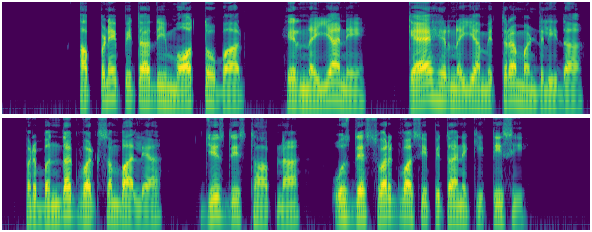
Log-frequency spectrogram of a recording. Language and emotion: Punjabi, neutral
